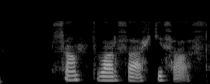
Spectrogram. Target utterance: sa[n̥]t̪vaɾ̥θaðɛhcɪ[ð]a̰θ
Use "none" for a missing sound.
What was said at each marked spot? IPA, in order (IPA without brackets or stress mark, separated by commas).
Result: m̥, θ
